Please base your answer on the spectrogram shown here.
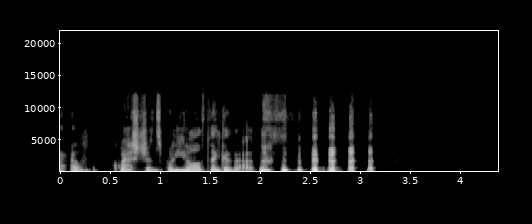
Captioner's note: laughing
